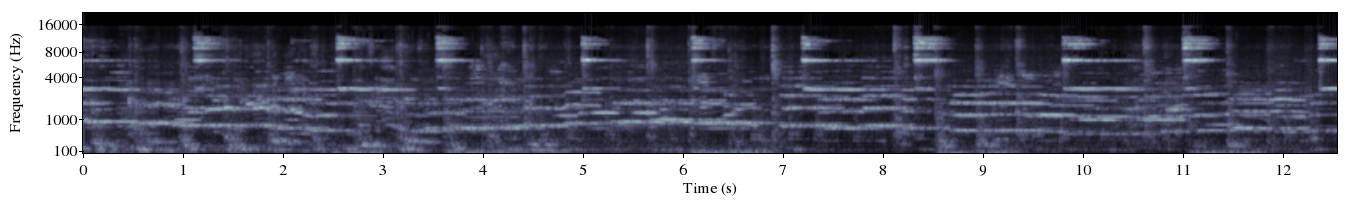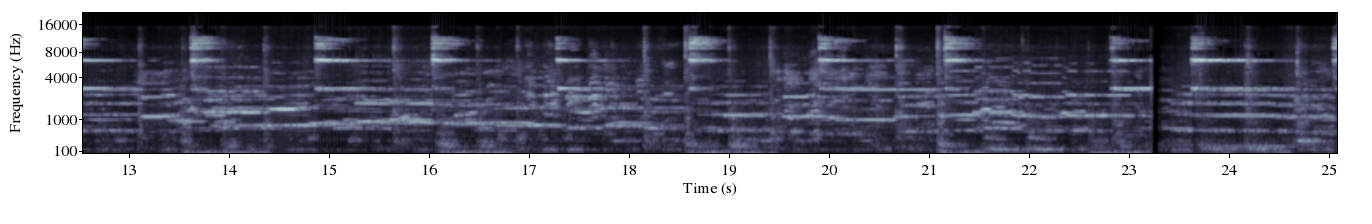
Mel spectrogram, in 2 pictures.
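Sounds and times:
bamboo flutes playing melody: 0.0s - 25.0s
metallic cymbal strikes: 12.2s - 14.0s.

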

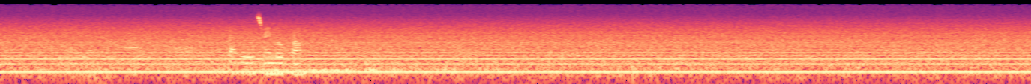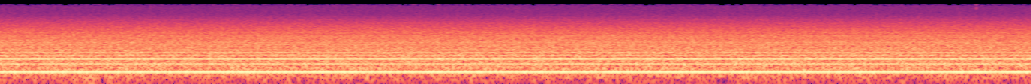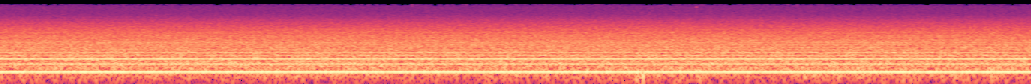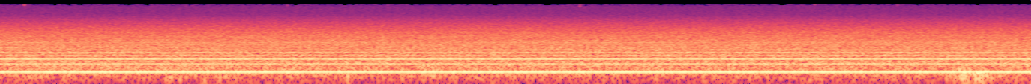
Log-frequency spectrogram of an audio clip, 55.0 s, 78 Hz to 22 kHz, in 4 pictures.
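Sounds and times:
electrical mains hum: 0.0s - 54.9s.

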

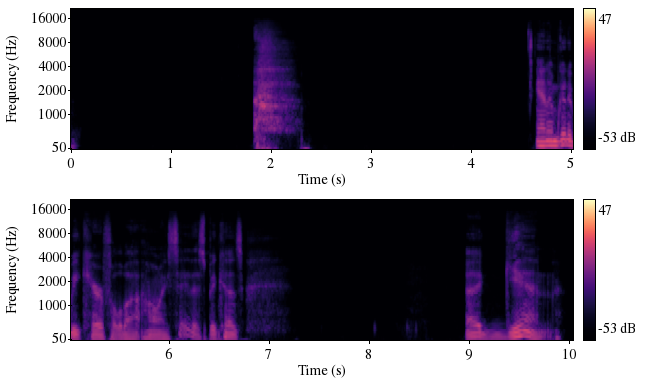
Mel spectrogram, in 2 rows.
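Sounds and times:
man sighing: 1.8s - 2.4s.

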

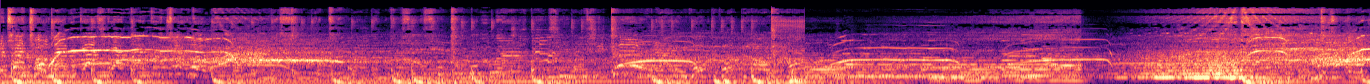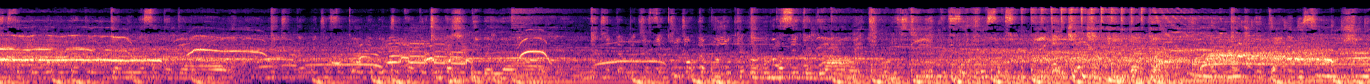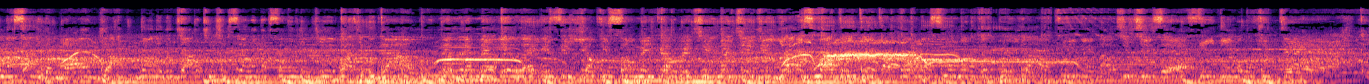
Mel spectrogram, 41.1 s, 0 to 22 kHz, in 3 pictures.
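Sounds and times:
kick drum beat: 0.0s - 2.7s, 3.3s - 8.1s, 12.4s - 15.8s, 16.8s - 19.2s, 20.0s - 21.2s, 26.4s - 32.2s
fans screaming: 0.0s - 41.0s
live pop concert music: 0.0s - 41.0s
singer on stage: 0.0s - 41.0s.

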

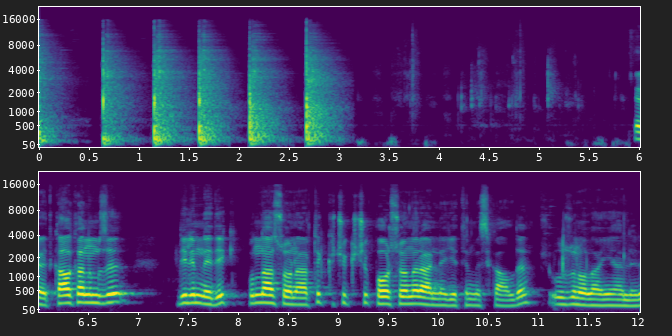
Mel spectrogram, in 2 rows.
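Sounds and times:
cleaver chopping fish on board: 0.0s - 3.2s
faint handling sounds: 3.2s - 6.0s.

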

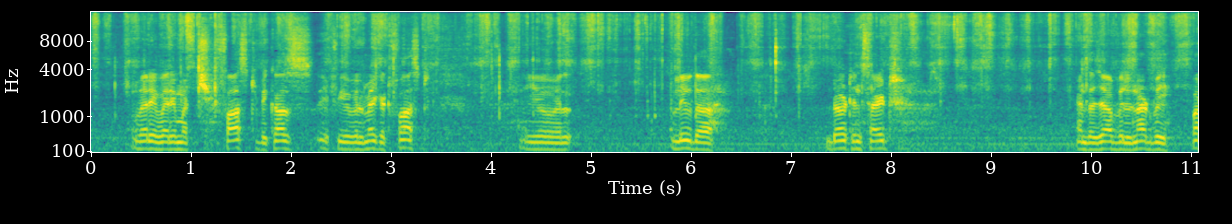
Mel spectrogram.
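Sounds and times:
cotton swab scratching metal: 0.0s - 11.0s
person speaking: 0.3s - 11.0s.

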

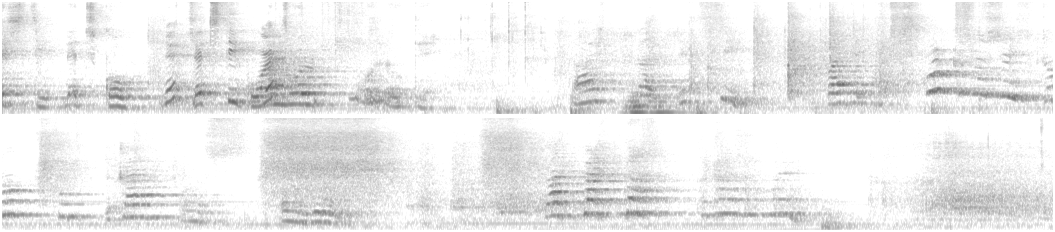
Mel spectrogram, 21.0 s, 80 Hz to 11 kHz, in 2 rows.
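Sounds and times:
children talking and calling out: 8.3s - 14.0s
burst of hissing noise: 13.1s - 14.5s, 15.3s - 16.0s.

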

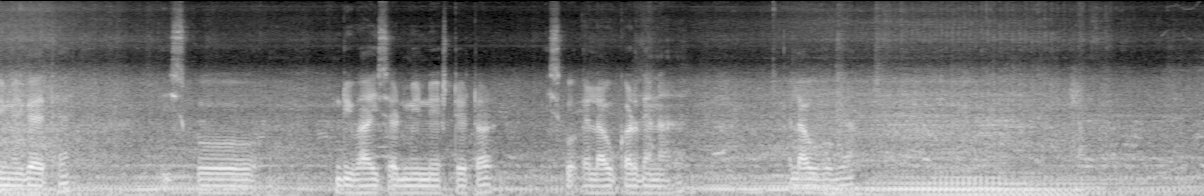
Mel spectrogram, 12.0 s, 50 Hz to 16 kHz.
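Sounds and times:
engine droning: 0.0s - 12.0s.

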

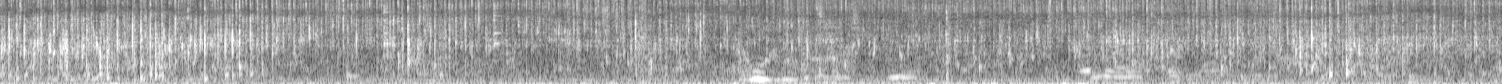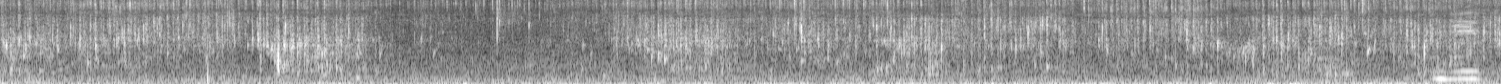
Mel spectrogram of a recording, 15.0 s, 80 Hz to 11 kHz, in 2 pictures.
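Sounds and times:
water from hose splashing: 0.0s - 15.0s.

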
